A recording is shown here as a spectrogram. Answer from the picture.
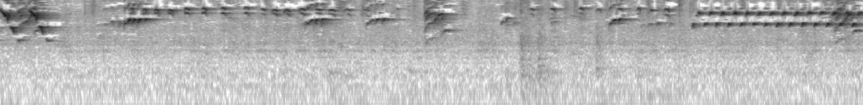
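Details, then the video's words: A Russian canary sings bright, high phrases of quick chirps and short warbles, ending in a steady rolling trill. "Russian Canary Singing"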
